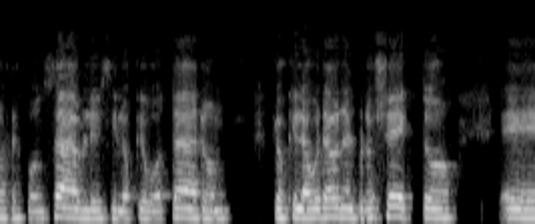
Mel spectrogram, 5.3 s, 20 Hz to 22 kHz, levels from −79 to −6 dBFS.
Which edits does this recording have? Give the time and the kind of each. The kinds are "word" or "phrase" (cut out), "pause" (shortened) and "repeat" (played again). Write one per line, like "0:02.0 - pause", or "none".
none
